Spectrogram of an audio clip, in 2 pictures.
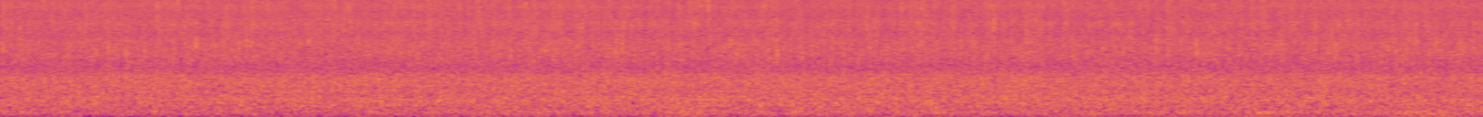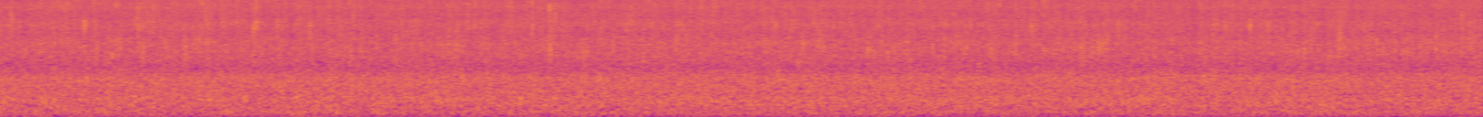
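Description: Steady rain falling into a puddle, an even hiss of many drops.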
